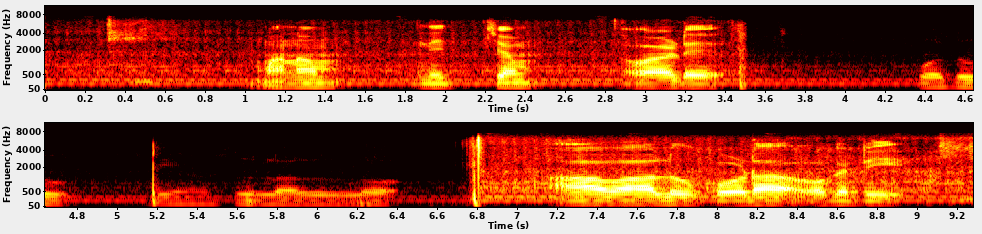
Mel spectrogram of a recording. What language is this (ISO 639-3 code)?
tel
